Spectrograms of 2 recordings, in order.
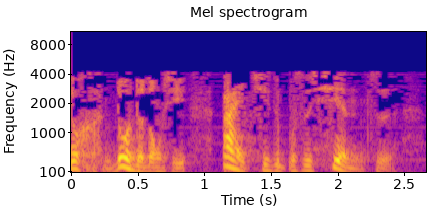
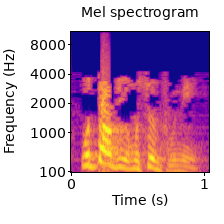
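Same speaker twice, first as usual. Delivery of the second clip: indignant demand; 6 semitones higher, 8 dB louder, faster than usual. Retold or imitated. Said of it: "他问他丈夫说".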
